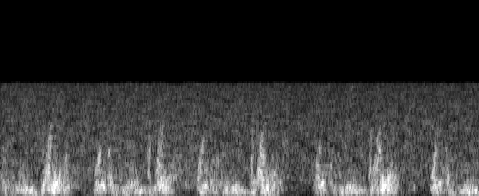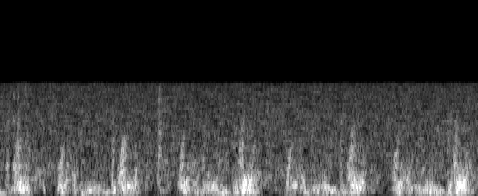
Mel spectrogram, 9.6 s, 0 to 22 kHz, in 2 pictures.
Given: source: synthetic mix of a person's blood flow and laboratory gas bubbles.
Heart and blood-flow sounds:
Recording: Doppler ultrasound of blood flow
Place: precordium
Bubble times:
2.06-2.21 s: bubbles
4.90-5.13 s: bubbles
5.21-5.30 s: bubbles
6.12-6.20 s: bubbles
6.35-6.51 s: bubbles
7.25-7.33 s: bubbles
From the record:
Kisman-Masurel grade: 121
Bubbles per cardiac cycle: 1 to 2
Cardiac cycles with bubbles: 10 to 50%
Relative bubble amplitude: barely perceptible (0.100 to 0.250)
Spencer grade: 2 (many but less than half of the cardiac periods contain bubble signals, singularly or in groups)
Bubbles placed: anywhere in the cardiac cycle

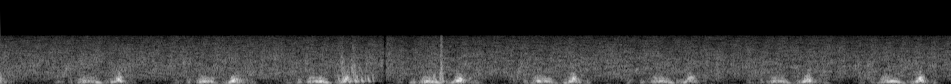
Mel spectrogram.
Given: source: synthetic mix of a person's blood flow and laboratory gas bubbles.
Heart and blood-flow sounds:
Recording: Doppler ultrasound of blood flow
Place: precordium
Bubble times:
3.37-3.75 s: bubbles
4.30-4.47 s: bubbles
From the record:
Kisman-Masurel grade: 121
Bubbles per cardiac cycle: 1 to 2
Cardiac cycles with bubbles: 10 to 50%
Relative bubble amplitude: barely perceptible (0.100 to 0.250)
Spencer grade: 2 (many but less than half of the cardiac periods contain bubble signals, singularly or in groups)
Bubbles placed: only in the low amplitude regions of the cardiac cycle

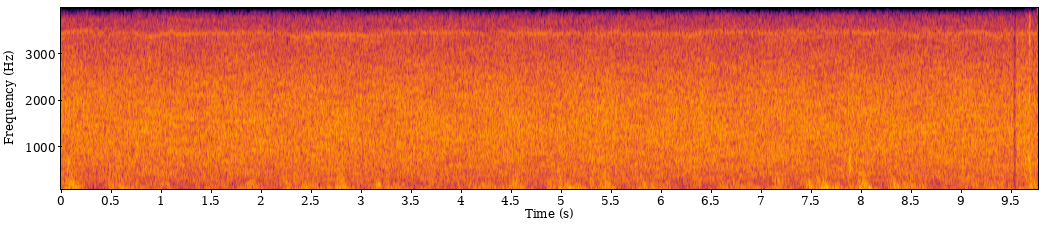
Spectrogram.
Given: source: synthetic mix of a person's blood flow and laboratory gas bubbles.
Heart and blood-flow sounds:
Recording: Doppler ultrasound of blood flow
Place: precordium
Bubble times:
0.13-0.28 s: bubbles
0.54-0.61 s: bubbles
8.97-9.16 s: bubbles
9.61-9.78 s: bubbles
From the record:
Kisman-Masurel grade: 122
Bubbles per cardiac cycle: 1 to 2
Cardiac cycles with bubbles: 10 to 50%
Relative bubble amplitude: moderate (0.250 to 0.450)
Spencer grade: 2 (many but less than half of the cardiac periods contain bubble signals, singularly or in groups)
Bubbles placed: anywhere in the cardiac cycle

